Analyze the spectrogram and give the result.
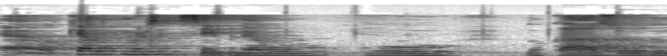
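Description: A man speaks over noticeable background noise. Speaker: podcast host, exam prep teacher. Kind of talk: casual interview.

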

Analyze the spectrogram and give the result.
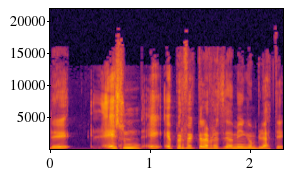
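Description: The man's dark, mellow tone comes through a dry, close sound with no echo. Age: 20s. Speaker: radio host. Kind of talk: casual radio talk show.

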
